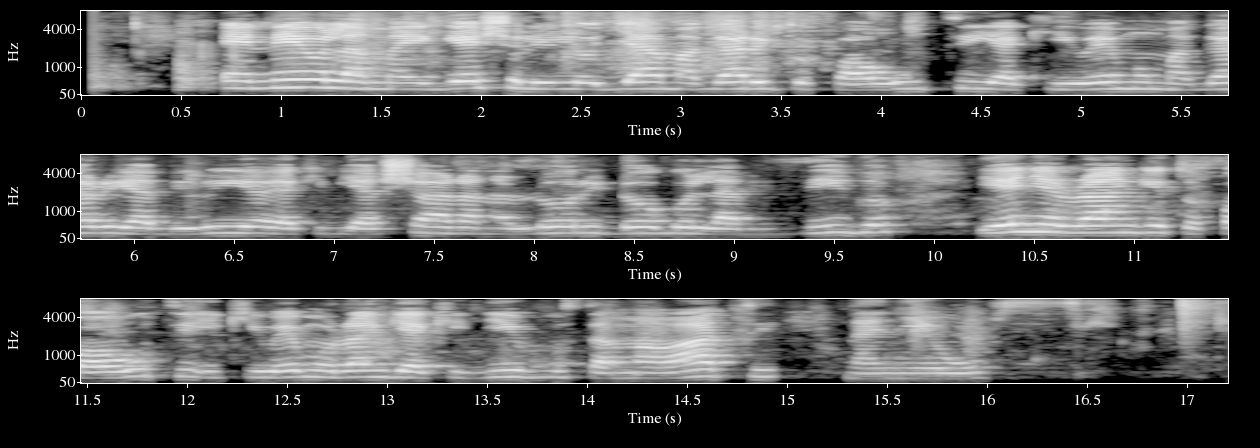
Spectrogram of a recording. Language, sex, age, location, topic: Swahili, female, 18-24, Mombasa, finance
